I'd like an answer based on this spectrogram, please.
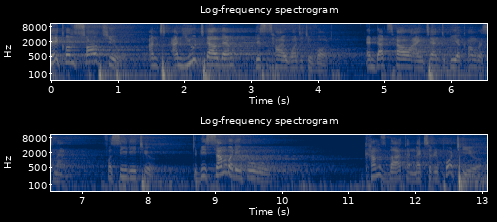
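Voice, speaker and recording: A high-pitched man talks at a moderate pace with very wide pitch swings, big swings in loudness and long, frequent pauses over noticeable background noise. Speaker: political candidate. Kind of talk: campaign speech.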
